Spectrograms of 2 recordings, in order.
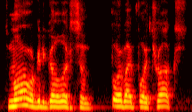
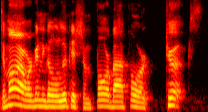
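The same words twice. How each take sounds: First: It is said in a neutral accent. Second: It is said in a deep Southern accent. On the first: The speaker calls it right. "Is that better?" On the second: The speaker calls it wrong. "I always go Southern for like my manly voice"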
